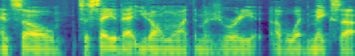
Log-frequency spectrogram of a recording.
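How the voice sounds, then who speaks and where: A man speaks with an American accent in a very deep, low pitch. The recording is very clean and the background silent. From Texas. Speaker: teacher. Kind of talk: casual chat.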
